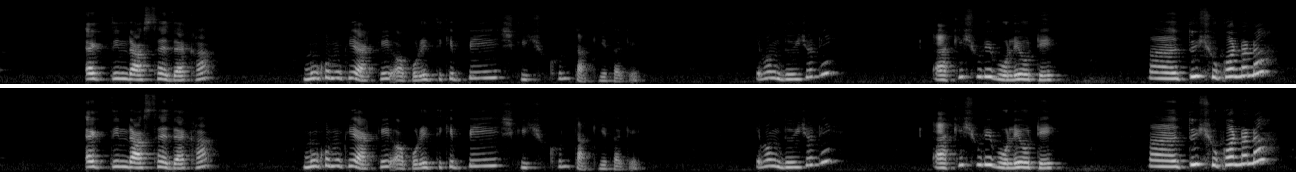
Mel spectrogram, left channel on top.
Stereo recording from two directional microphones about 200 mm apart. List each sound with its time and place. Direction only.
0.8 s speech: 10° right (ahead or behind)
7.5 s speech: 10° right (ahead or behind)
